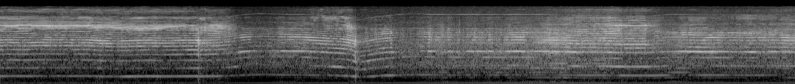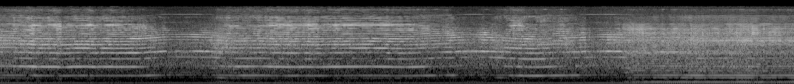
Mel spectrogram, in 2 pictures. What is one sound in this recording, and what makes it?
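A grinding bit scrapes against metal.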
